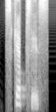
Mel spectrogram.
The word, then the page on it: skepsis: Indian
